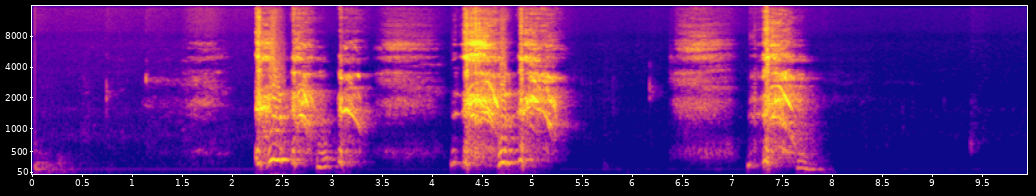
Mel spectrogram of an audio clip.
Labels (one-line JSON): {"expert_labels": [{"quality": "ok", "cough_type": "dry", "dyspnea": false, "wheezing": true, "stridor": false, "choking": false, "congestion": false, "nothing": false, "diagnosis": "obstructive lung disease", "severity": "mild"}], "age": 54, "gender": "male", "respiratory_condition": false, "fever_muscle_pain": false, "status": "COVID-19"}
